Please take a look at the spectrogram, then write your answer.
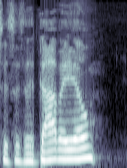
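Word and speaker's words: Davao: Escape from I'm going to how do I pronounce this? Is it Davo? Dva.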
